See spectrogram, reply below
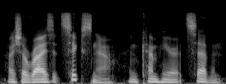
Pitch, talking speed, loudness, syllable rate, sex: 115 Hz, 290 wpm, -21 LUFS, 6.3 syllables/s, male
